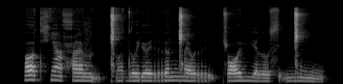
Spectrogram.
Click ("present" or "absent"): present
